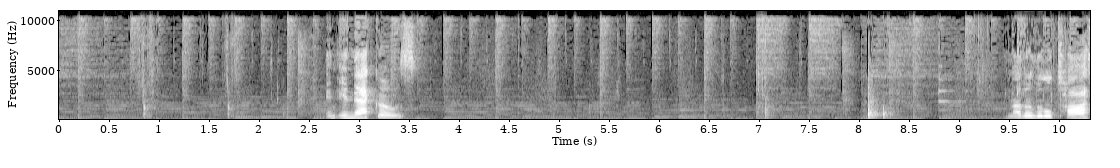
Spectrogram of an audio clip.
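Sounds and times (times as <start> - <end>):
knife chopping red onion on a board: 0.7 - 1.9, 8.1 - 8.4
speech: 2.7 - 3.6, 9.5 - 10.2.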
